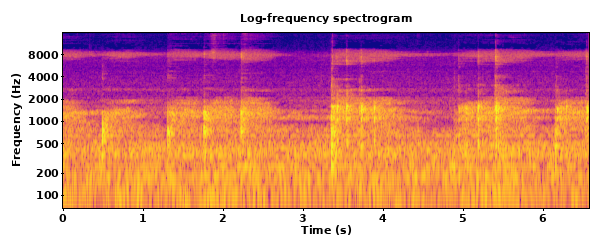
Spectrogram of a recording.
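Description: Fried okra slides from a kadai into a simmering curry in a pressure-cooker pot and is stirred in with a wooden spoon. Soft scrapes and scattered knocks of the pan and spoon against the pot sound over a steady low hum.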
